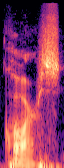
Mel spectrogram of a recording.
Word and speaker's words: course: E eu gostaria que você reparasse que esse ezinho final também não é pronunciado em inglês, então ele vai embora, ok? Então, a pronúncia ficaria o quê? Course, course, ok?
